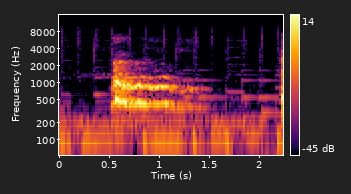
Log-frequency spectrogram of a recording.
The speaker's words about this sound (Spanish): ¡Eh! ¡Eh! ¿Qué pasó ahí? A ver, un perro, a ver, Eh, solo la única persona que tiene perro. No, no tiene un perro. Sí, es mío. es un perrito.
